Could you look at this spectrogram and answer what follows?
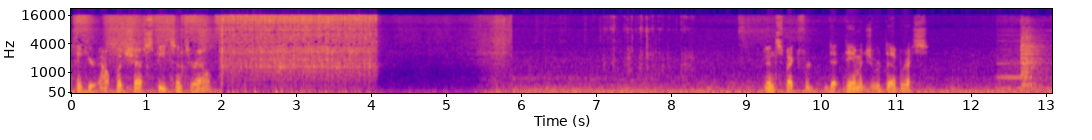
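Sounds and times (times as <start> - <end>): cordless driver running: 2.0 - 4.1.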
